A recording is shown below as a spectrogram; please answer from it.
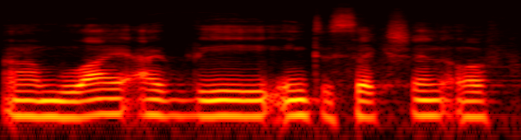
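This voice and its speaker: A man from Ghana, a guest scientist explaining his research in measured speech with many pauses. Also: mid-range voice, completely flat delivery, mellow.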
